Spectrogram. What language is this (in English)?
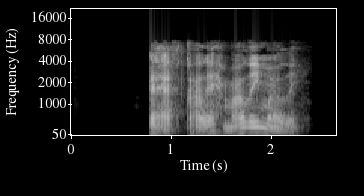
Kabyle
